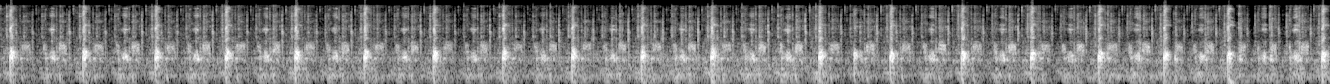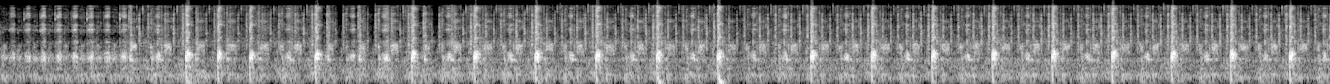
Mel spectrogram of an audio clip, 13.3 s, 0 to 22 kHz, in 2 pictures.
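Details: Half-scale Domestic side-shaft hit-and-miss model engine, hand built from castings, 9-inch flywheels, make-and-break ignition, gravity-fed fuel tank in block, cold day, set to run fairly slow: crisp regular ticking near three beats a second, no knocks; normal hit-and-miss running.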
